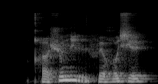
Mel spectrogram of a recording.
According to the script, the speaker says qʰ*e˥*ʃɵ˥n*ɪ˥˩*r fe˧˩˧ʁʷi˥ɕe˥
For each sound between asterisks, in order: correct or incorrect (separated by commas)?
incorrect, incorrect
